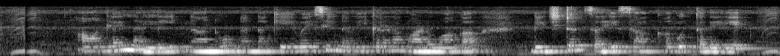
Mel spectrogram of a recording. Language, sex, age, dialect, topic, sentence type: Kannada, female, 31-35, Mysore Kannada, banking, question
